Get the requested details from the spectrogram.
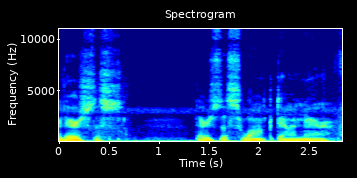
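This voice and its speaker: A soft-spoken man with an American accent, at a moderate pace. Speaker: hiking vlogger. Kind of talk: casual vlog narration while hiking. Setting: outdoors at night in the woods.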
